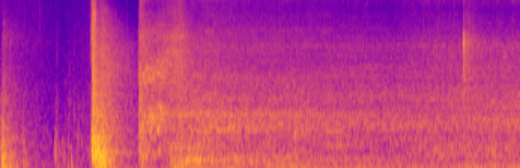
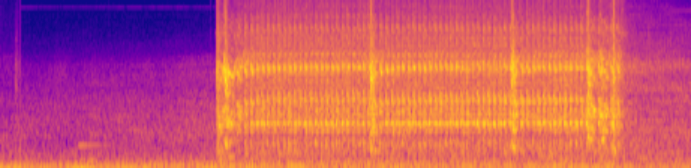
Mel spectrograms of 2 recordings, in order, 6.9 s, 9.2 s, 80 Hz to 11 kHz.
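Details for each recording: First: 2021 Ford F250 6.7 diesel after replacing a CP4 fuel pump deliberately damaged with abrasive: one crank burst, catches at once, steady even diesel idle without stumbling or knocks; normal start and idle. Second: 2021 Ford F250 6.7 diesel driven about 500 miles on a CP4 pump deliberately contaminated with abrasive; it first acted seized, then freed up, with no fuel in the valley. Starter churns steadily for about five seconds but it never fires: failed high-pressure pump.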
